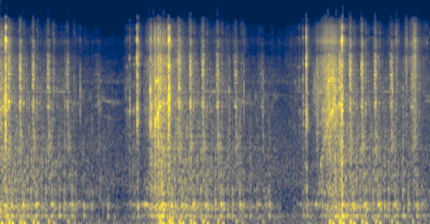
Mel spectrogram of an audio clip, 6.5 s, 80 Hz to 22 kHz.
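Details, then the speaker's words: Toro Recycler mower with Kohler XT675 engine, hot, after carburetor cleaning, running on old smelly gas: engine hunts and surges with uneven firing; runs but starts hard; owner suspects bad gas and imperfect carburetor, new carburetor may fix. "probably a new carburetor would make this run absolutely perfect it does run fine but uh it doesn't start that easy"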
